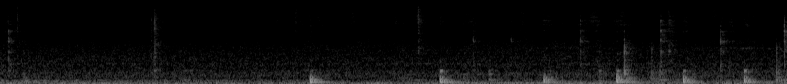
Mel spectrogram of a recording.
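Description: Wooden rolling pin rolling out a small round of pastry dough on a plastic board, with soft knocks about once a second from about three seconds in.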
